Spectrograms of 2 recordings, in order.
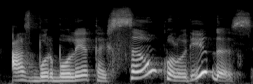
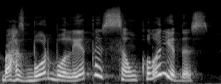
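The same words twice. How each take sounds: First: "coloridas" lifted into a question; question intonation. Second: "coloridas" settles down at the end; statement intonation. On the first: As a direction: question it, lifting "são" and "coloridas". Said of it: "é um questionamento". (questionamento, com "coloridas" em tom de pergunta) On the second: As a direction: affirm it, falling on "coloridas". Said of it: "eu estou afirmando". (afirmação, com "coloridas" descendo no final) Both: Shown as a demonstration.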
